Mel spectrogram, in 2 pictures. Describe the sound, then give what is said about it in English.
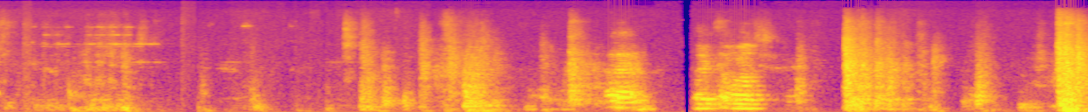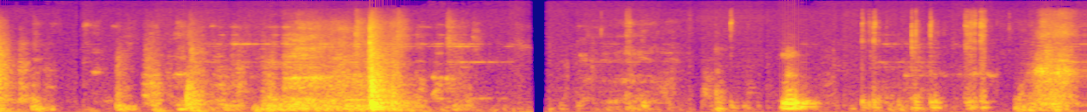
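A door handled as an Amazon package delivery arrives, with a sharp knock-like clunk midway and scattered thumps and rattles, while muffled voices talk faintly in the background. “It's just like an Amazon delivery at the door.”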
